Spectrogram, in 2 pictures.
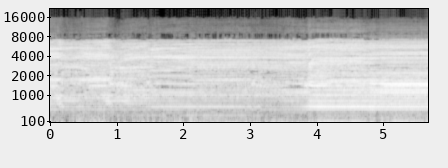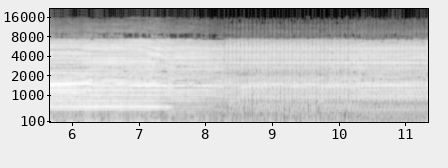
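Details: Moser 1400 hair clipper (likely counterfeit, pet version), about 3 years of occasional use on dogs: harsh loud buzz with metallic rattle and vibration, armature striking housing; usually fixed by turning the adjustment screw on the housing.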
